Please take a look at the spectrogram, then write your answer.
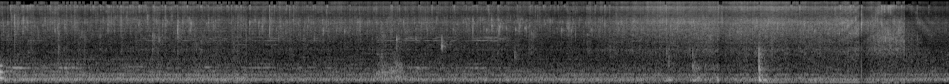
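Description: Onion frying in a pan while cooking lau shak with shrimp, a continuous crackling sizzle with occasional stirring scrapes and clinks near the microphone.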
